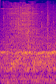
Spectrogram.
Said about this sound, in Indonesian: jadi buat teman-teman pokoknya ah, itu ambulans kita tuh wah ambulans partai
